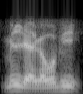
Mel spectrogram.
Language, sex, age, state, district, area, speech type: Hindi, male, 45-60, Uttar Pradesh, Bhadohi, urban, conversation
